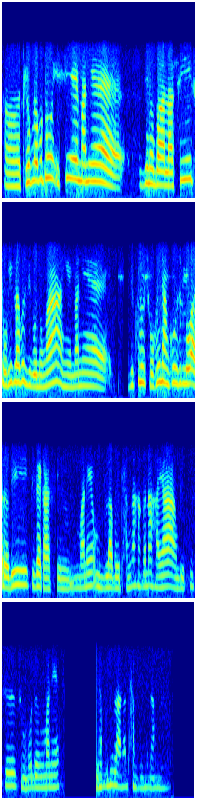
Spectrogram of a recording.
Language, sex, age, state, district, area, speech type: Bodo, female, 30-45, Assam, Chirang, rural, conversation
